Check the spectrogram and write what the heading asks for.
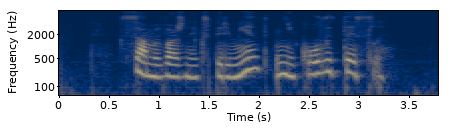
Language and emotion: Russian, neutral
